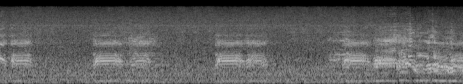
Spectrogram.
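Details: Geese calling after dark beside a city waterfall in Milford, Connecticut: loud, rhythmic honks in repeated bursts roughly every second, growing more crowded at the close, with rushing water underneath.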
